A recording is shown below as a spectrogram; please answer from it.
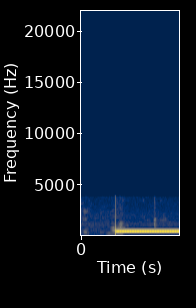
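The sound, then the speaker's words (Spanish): A steady electronic beep on a phone call starts abruptly after a brief faint sound, then holds one unchanging mid pitch until the end. “Permítame, es que es, con el beep no escucho bien. Con el beep de la llamada no escucho bien.”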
